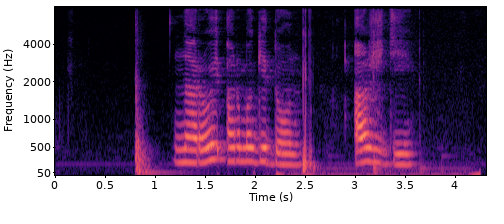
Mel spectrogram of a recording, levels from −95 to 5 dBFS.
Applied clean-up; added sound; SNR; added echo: none; Raindrop / Drip + Knock; 12 dB; none.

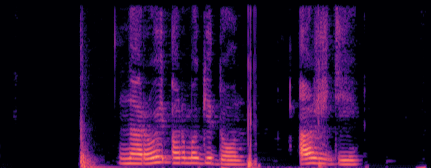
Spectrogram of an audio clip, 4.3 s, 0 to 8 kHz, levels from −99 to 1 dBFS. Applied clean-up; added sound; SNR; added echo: classical method spectral subtraction.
